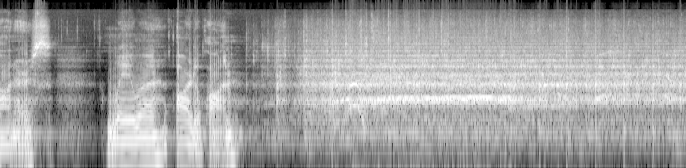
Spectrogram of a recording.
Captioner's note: audience applauding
